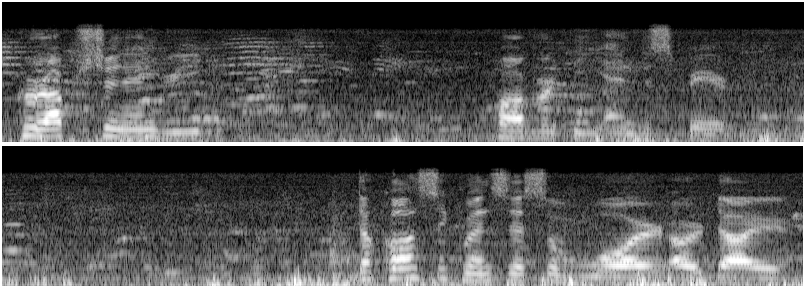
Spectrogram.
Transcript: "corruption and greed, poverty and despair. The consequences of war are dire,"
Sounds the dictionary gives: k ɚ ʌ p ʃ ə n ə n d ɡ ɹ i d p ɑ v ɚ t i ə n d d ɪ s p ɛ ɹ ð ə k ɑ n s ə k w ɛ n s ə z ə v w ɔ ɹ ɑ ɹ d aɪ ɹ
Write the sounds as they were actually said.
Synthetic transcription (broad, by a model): k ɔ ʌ p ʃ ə n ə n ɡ ɹ i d p ɑ v ɚ t i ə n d d ɪ s p ɛ ɹ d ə k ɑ n s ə k w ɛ n s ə s ə v w ɔ ɹ ɑ ɹ d aɪ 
